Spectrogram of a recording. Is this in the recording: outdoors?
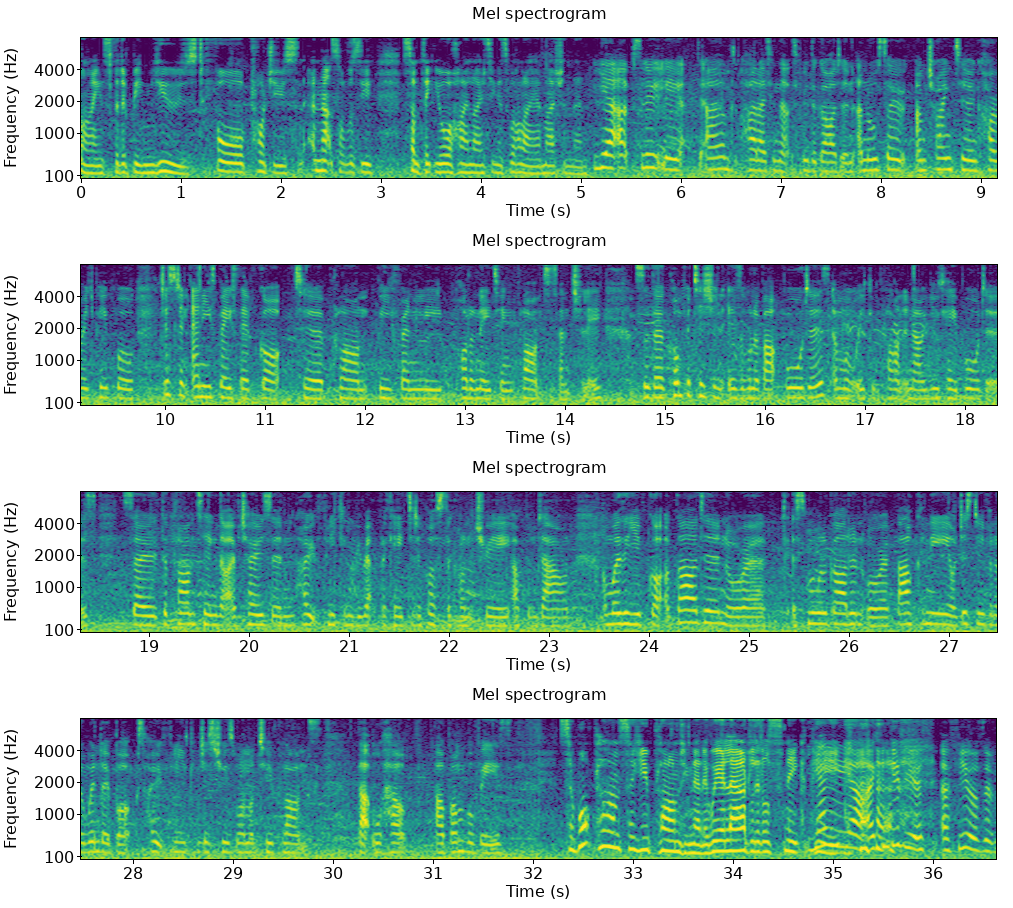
yes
